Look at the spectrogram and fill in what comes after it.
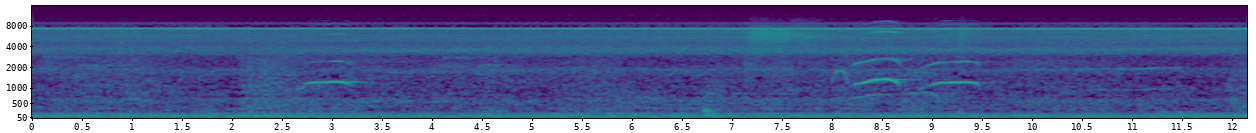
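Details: Young monkey in spring at Angkor Wat and Bayon temple, Cambodia, whistling to ask for milk. Soft arched whistles, one early, then a quick cluster of several rising-falling notes, under a constant high insect drone.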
